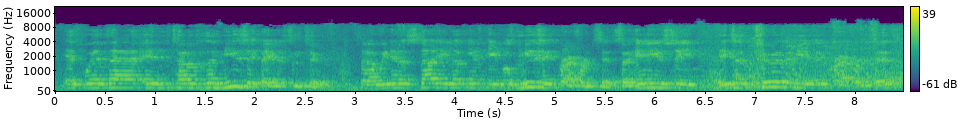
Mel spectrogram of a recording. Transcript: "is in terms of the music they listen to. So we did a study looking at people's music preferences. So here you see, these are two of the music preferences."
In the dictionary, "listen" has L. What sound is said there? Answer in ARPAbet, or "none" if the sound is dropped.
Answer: W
